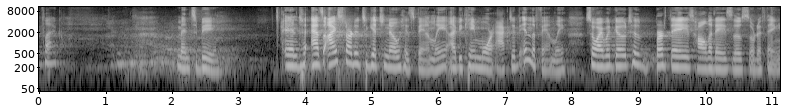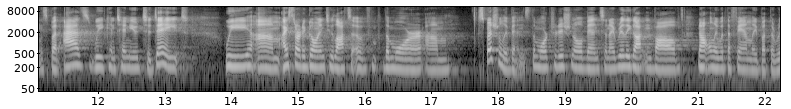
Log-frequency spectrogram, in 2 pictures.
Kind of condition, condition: setting, live audience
